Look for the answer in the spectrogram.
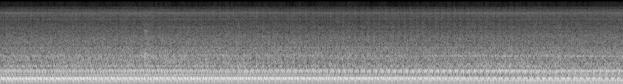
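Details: Start after a five-month winter build, ahead of a clutch and transmission test: the engine catches and settles into a smooth, even idle with a steady hum, no knocks or belt squeal; sounds healthy.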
